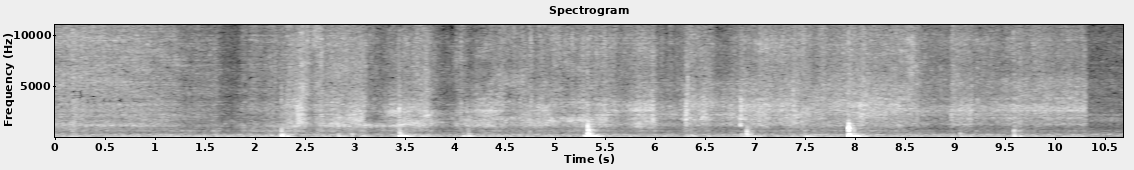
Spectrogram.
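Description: Ground beef sizzling in a hot skillet while a plastic meat chopper breaks it up, scraping through the meat, with a sharp knock against the pan every second or two.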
